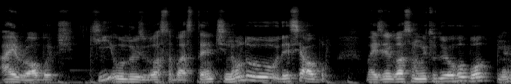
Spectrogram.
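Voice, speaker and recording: Faint music sits in the background as the words come at a moderate pace. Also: man. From Brazil. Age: 20s. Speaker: YouTuber. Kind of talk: casual monologue. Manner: casual. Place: home room.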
